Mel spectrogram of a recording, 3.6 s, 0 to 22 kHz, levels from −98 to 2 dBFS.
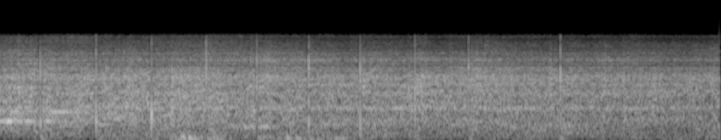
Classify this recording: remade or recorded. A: remade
